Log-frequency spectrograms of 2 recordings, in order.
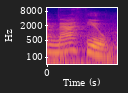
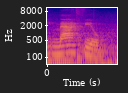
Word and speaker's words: Matthew: Por exemplo, meu nome, em inglês, claro, é Matthew. Mas pessoas colocam como fosse um F, Matthew. Você pode perceber que é bem parecido, mas não é.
